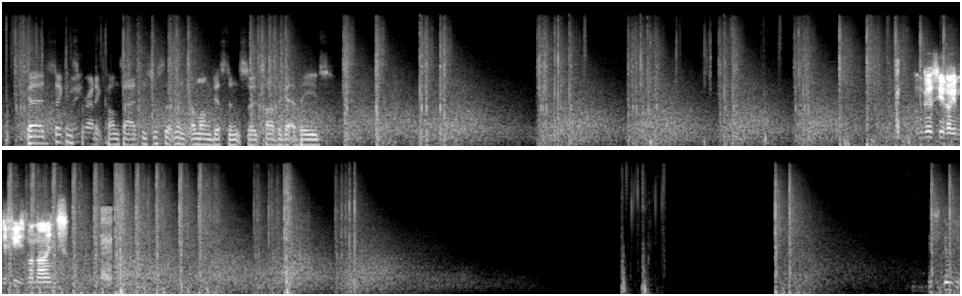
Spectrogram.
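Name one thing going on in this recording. Rifle shots crack repeatedly, each echoing off into the distance.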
